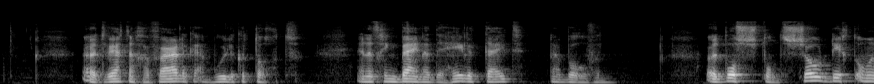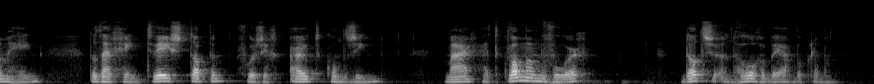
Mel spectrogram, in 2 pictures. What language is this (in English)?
Dutch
